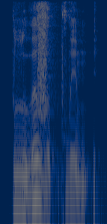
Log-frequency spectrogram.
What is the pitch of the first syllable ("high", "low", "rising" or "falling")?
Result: rising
